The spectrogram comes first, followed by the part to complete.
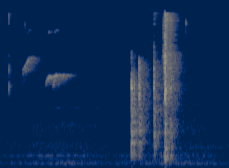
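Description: Two short high chirps, then a cluster of sharp clacks as hand-massage rollers made of stacked wooden discs on metal rods are set down on a ceramic-tiled tabletop.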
